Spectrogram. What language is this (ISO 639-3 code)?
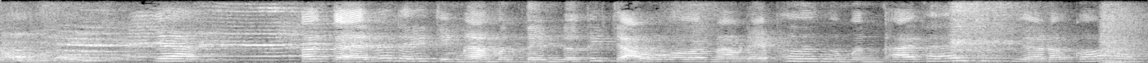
vie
